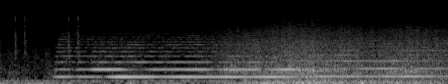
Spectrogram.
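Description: A long, steady horn-like note with overtones from the cartoon's soundtrack. It comes in about half a second in and holds at one pitch over a low rumble.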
